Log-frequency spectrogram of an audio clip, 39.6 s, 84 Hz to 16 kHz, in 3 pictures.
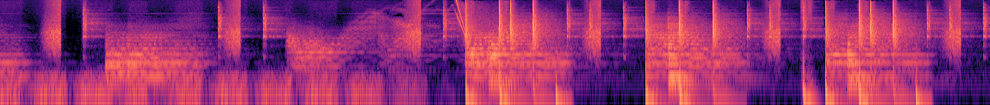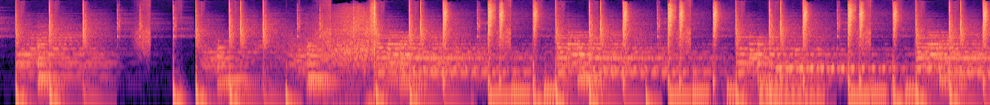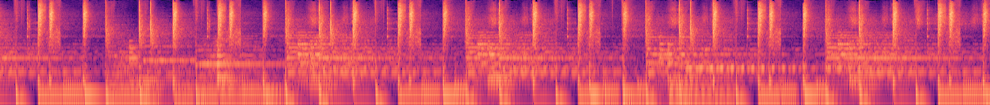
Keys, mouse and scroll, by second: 0.1 alt+scroll up 1, 1.2 shift+click, 6.5 space, 8.6 alt+shift+click, 12.7 alt+click, 15.9-16.3 alt+scroll up 1, 18.0 alt+click, 19.1-19.7 alt+scroll up 1, 20.6 alt+scroll down 1, 21.5 alt+scroll up 1, 21.6 alt+click, 21.7 double click, 22.1 space, 22.4 space, 27.0 ctrl+g, 28.4 space, 28.4 double click, 28.7 space, 31.1 alt+shift+click, 35.3 alt+scroll down 1, 36.6 space, 37.7-38.7 alt+scroll up 1.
